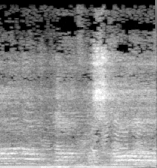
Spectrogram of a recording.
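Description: Music with a choir singing held notes over a steady bass.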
